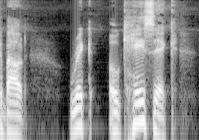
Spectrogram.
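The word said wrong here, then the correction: Ocasek: whose name is actually Ocasic, but he doesn't care how you pronounce it.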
